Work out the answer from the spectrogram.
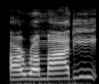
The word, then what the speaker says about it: Ramadi: So you enlisted in the Army, going on to serve at Ramadi, Iraq. Please pronounce that correctly for me.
